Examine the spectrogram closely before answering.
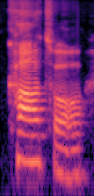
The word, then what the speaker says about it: Kato: So, with my name, Kato is my evolved American name. The actual pronunciation is Kato.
